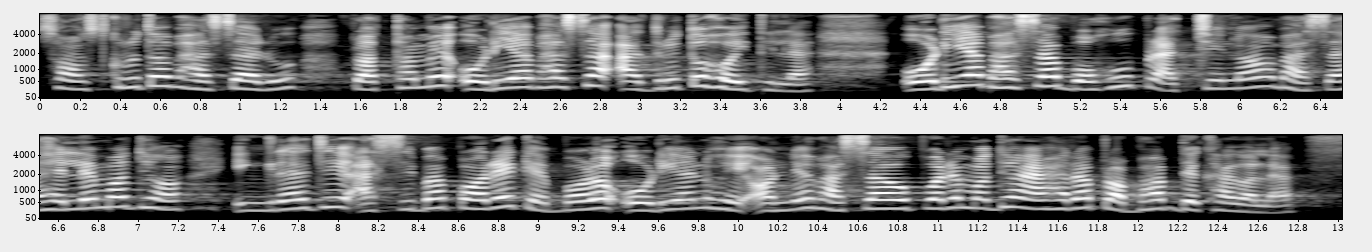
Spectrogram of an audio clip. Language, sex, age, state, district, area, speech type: Odia, female, 30-45, Odisha, Dhenkanal, rural, spontaneous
